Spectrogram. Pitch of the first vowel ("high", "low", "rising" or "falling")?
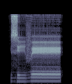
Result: low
